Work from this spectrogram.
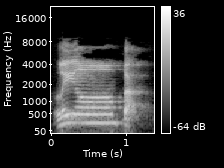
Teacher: huruf li ketemu dengan nun mati, lalu ketemu lagi dengan huruf ta, maka ini disebut dengan ikhfa. Maka membacanya samar.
